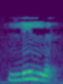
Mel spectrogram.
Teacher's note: And if I drop it, I get this sound, lil. It's a qalqala on lam, which is very common to make this mistake.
